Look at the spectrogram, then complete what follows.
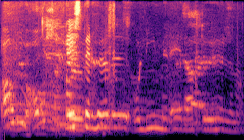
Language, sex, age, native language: Icelandic, male, 11, Icelandic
